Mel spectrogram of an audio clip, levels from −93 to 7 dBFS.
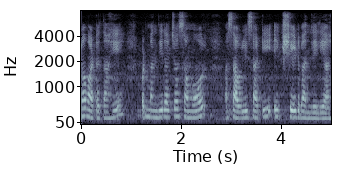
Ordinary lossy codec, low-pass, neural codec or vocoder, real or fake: none; none; none; real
